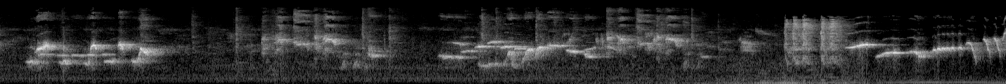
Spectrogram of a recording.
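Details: White-rumped shama song used as a training recording for other songbirds: varied whistled phrases around mid-high pitch mixed with harsh buzzy notes, a short pause, then more rapid whistles and rasping bursts.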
